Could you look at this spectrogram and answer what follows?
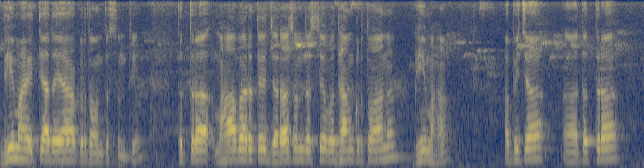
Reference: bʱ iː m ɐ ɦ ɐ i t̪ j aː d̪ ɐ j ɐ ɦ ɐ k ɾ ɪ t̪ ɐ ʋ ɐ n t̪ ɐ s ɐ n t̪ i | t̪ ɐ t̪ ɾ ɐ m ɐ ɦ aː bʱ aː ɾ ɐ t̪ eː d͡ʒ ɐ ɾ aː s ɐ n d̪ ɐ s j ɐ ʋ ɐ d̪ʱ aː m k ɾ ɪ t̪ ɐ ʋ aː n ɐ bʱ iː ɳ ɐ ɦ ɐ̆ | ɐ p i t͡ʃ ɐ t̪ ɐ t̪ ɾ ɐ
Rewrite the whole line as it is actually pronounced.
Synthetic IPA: bʱ iː m ɐ ɦ ɐ i t̪ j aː d̪ ɐ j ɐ ɦ ɐ k ɾ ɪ t̪ ɐ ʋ ɐ n t̪ ɐ s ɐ n t̪ i | t̪ ɐ t̪ ɾ ɐ m ɐ ɦ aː bʱ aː ɾ ɐ t̪ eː d͡ʒ ɐ ɾ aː s ɐ n d̪ ɐ s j ɐ ʋ ɐ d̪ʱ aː m k ɾ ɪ t̪ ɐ ʋ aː n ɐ bʱ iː m ɐ ɦ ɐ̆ | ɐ p i t͡ʃ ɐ t̪ ɐ t̪ ɾ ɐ

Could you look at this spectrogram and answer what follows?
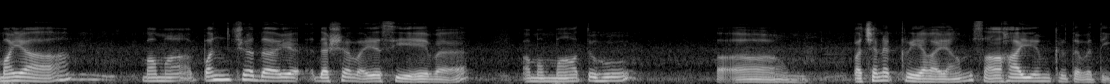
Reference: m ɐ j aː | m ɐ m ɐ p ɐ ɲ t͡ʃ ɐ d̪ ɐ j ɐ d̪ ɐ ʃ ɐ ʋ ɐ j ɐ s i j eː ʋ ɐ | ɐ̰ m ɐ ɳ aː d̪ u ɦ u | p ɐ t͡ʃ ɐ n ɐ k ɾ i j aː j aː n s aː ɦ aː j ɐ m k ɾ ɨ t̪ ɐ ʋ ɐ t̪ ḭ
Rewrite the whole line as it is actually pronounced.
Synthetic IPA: m ɐ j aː | m ɐ m ɐ p ɐ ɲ t͡ʃ ɐ d̪ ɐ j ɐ d̪ ɐ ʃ ɐ ʋ ɐ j ɐ s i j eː ʋ ɐ | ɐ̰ m ɐ m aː t̪ u ɦ u | p ɐ t͡ʃ ɐ n ɐ k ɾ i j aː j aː m s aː ɦ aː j ɐ m k ɾ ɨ t̪ ɐ ʋ ɐ t̪ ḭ

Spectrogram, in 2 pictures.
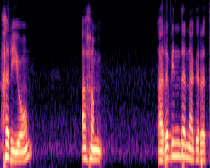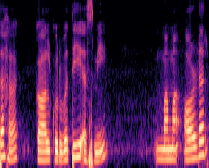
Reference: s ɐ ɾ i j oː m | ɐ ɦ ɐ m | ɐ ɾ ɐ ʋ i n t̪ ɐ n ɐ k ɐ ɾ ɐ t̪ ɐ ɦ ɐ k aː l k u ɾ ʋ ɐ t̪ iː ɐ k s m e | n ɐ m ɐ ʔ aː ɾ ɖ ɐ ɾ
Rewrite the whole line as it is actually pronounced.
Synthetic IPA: h ɐ ɾ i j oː m | ɐ ɦ ɐ m | ɐ ɾ ɐ ʋ i n d̪ ɐ n ɐ ɡ ɐ ɾ ɐ t̪ ɐ ɦ ɐ k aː l k u ɾ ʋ ɐ t̪ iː ɐ s m i | m ɐ m ɐ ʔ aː ɾ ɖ ɐ ɾ

